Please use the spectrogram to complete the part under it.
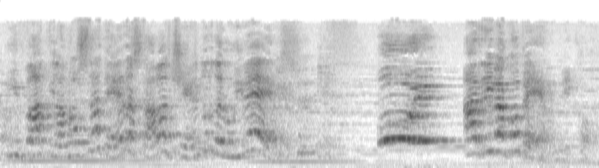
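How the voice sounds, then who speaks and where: A woman's voice: very high-pitched, sing-song. Woman playing a volatile murderous man, very echoey. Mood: fervent, ironic. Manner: volatile, swinging from murmurs to shouts, drawn-out words. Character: unsettling, darkly ironic man confiding murderous thoughts. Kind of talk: theatrical radio monologue. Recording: very echoey, distant, music behind.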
